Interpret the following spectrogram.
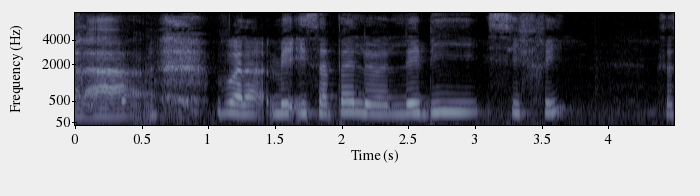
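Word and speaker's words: Labi Siffre: à en sortir voilà voilà mais il s'appelle lebi sifri ça s'écrit l A B I et son nom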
